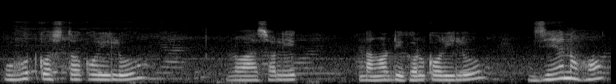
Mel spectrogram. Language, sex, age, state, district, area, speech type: Assamese, female, 30-45, Assam, Kamrup Metropolitan, urban, spontaneous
